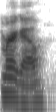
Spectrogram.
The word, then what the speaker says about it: Mergo: Tonight we have Mergo. That's Hello. how you pronounce it, right? Yep, Mergo.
